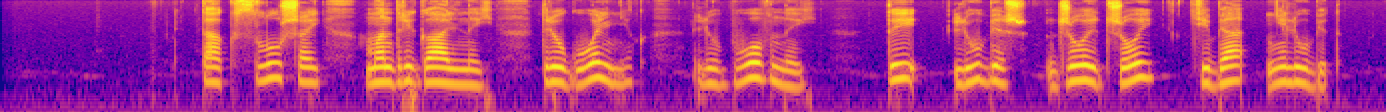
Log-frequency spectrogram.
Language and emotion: Russian, neutral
